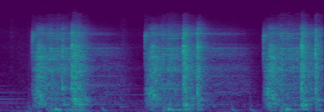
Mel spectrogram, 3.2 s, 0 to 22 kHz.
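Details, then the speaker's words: 2006 Yamaha Raptor 350 ATV cranking, non-running: three short, harsh grinding bursts about a second apart as the engine seems to bind; owner suspects the starter clutch, new one on order. "I hope that's the thing that's keeping this thing from running because as you can tell oh it does that it sounds like it's binding up"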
